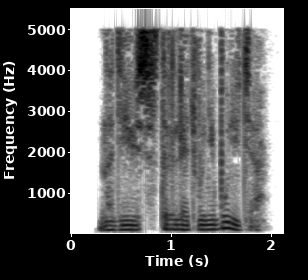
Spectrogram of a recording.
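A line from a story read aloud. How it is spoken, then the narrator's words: Quiet. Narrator (Russian): негромко сказал я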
